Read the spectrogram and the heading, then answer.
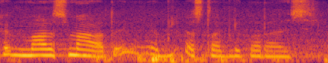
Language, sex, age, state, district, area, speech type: Assamese, female, 30-45, Assam, Nalbari, rural, spontaneous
